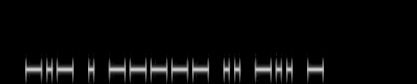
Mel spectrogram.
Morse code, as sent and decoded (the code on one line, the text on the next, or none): -.- . ----- .. -.. -
KE0IDT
